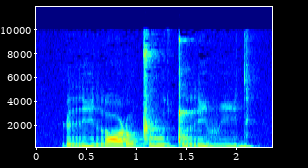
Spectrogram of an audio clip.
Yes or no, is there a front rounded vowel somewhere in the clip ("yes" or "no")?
no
